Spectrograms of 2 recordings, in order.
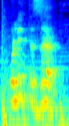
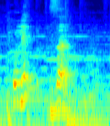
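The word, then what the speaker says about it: Pulitzer: Pronunciation सही करना है दोस्तों, पुलित्जर, पुलित्जर, पुलित्जर पुरस्कार पूरा खोल के लिख दीजिए और उनके लेटर्स गिन लीजिए, 17 आएंगे।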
